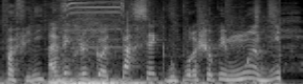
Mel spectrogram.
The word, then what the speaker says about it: parsec: Ah, il a dit parsecs. Parsec. He didn't pronounce the S. par Tatooine. Et en plus, tenez-vous bien, parce que c'est pas fini. Avec le code PARSEC, vous pourrez... Parsec. The S is silent.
